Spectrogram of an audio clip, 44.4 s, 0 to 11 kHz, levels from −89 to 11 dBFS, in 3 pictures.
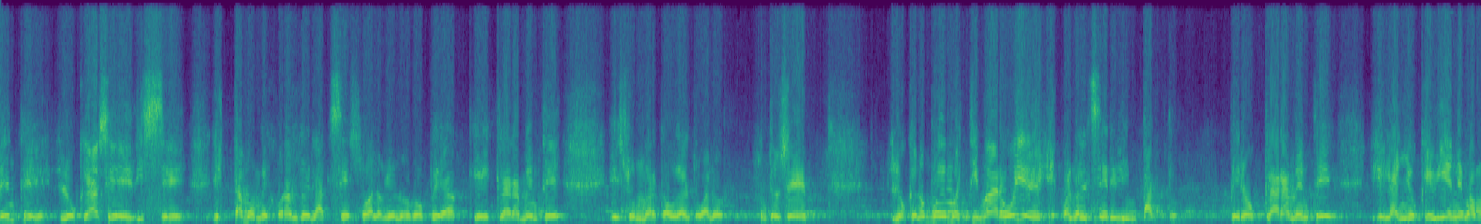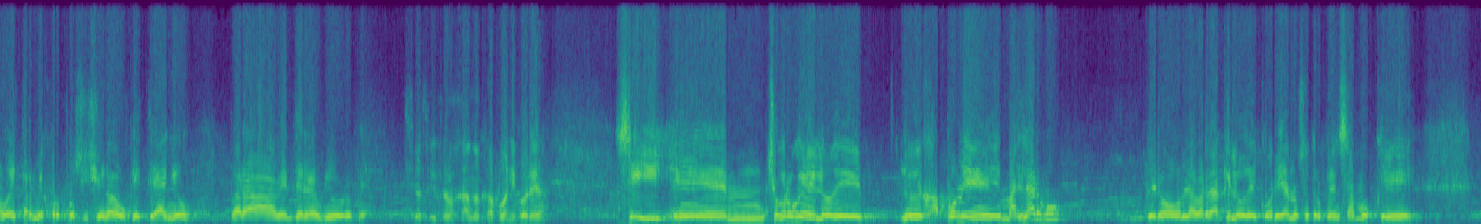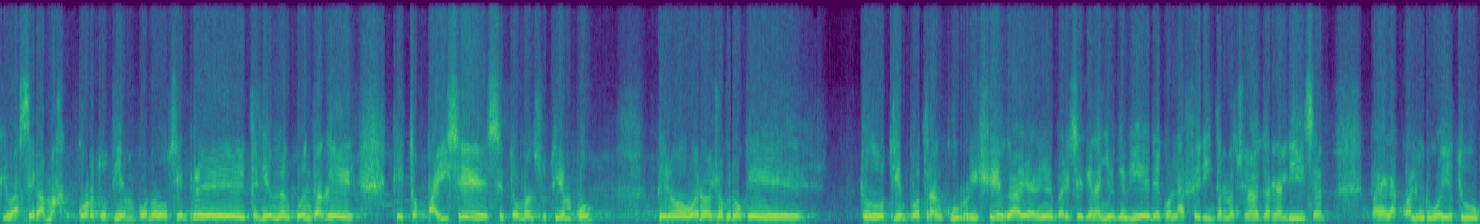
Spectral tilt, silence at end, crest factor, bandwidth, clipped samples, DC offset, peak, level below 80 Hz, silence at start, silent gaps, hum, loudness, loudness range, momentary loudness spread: -4 dB/octave; 0 s; 12 dB; 11 kHz; under 0.1%; under 0.1%; 0 dBFS; -44 dBFS; 0 s; none; none; -11 LUFS; 3 LU; 11 LU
